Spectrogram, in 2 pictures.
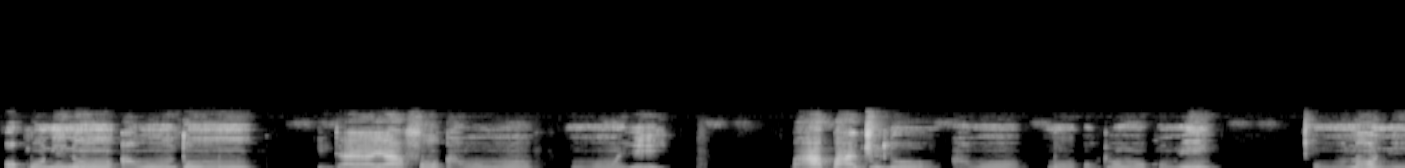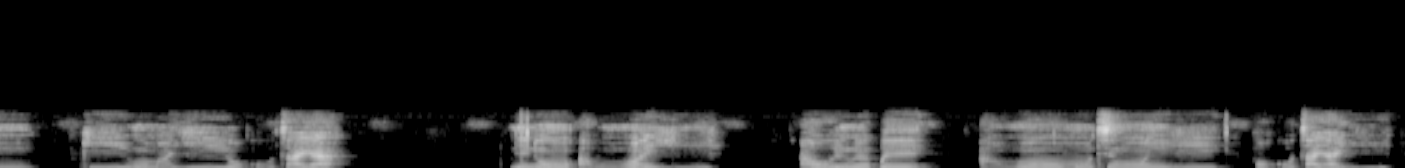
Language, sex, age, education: Yoruba, female, 30-45, tertiary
